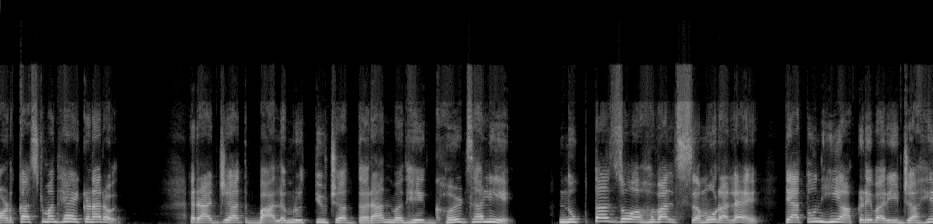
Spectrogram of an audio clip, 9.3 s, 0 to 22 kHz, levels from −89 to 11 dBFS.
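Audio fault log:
5.97–8.23 s, call bitrate drop: the speech turns coarse and watery, settling at its roughest for about 1.2 s before clearing. The sound fits an encoder pushed from around 32 kbps down to roughly 17 kbps after the call's bandwidth estimate fell, so detail is coded more crudely and the top end is trimmed. On a spectrogram the upper band thins or cuts off flat across this span, with smeared, blotchy harmonics. The waveform envelope looks largely unchanged.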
